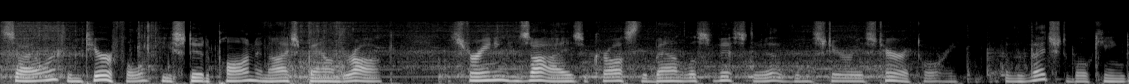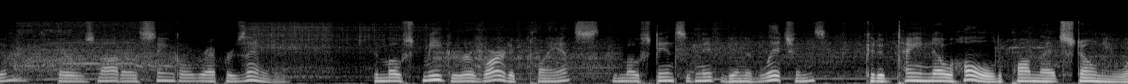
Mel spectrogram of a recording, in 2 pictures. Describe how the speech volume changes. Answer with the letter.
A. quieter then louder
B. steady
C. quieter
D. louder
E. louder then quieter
A.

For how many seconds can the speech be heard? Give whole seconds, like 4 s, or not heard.
22 s.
